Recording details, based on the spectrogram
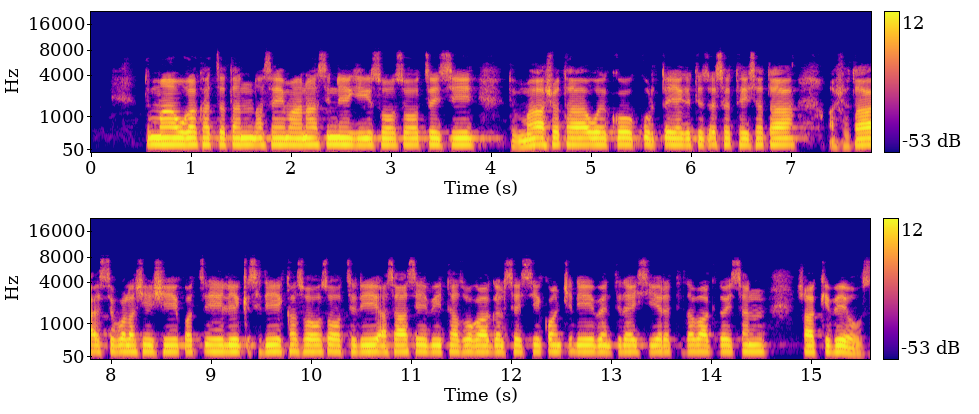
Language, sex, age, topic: Gamo, male, 18-24, government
